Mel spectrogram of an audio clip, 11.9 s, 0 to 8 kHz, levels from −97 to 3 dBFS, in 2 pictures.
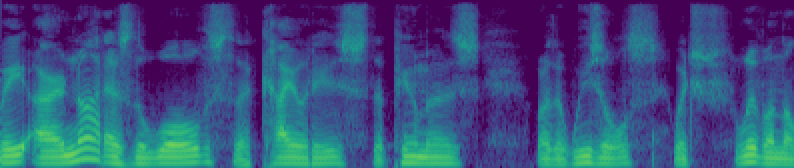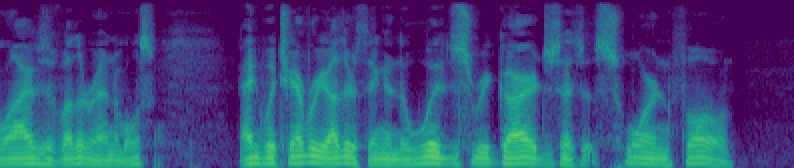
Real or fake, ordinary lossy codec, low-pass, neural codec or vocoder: real; AAC, 48 kbps; 7.2 kHz; none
